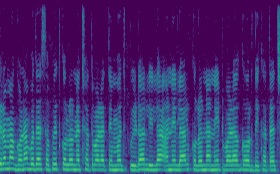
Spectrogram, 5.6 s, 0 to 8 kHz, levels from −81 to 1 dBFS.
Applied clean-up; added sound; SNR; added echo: none; none; none; none.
